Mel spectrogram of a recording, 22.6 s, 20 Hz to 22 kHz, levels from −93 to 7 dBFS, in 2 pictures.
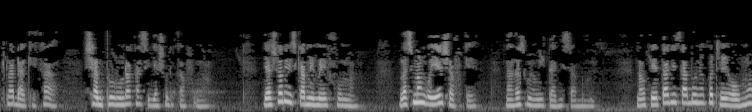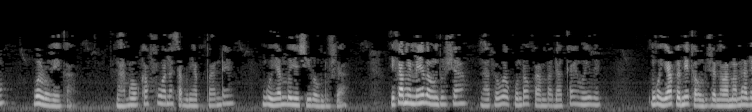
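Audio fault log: throughout, transcoding between lossy codecs: the speech was likely encoded twice, first at a very low rate consistent with 16 kbit/s MP3 and then re-encoded in a manner consistent with WMA 1 at around 48 kbit/s. The second encoder spent its bits reproducing the first one's damage and added its own, so two distinct kinds of smearing and swirly coding noise sit together on the voice, and nothing survives above 8 kHz, leaving it dull.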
